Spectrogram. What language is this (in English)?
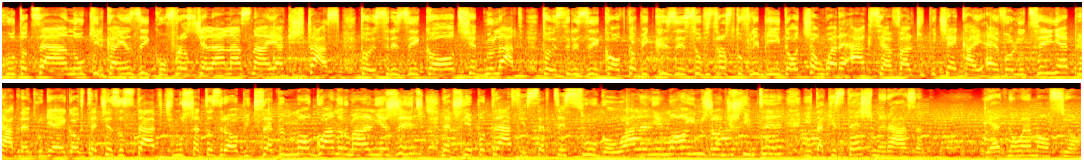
Hungarian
